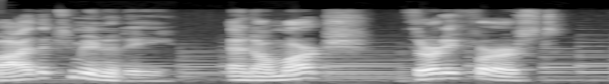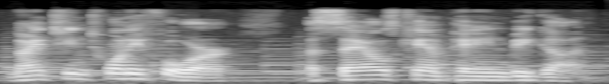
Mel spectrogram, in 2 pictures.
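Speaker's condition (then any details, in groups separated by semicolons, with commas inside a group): No condition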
